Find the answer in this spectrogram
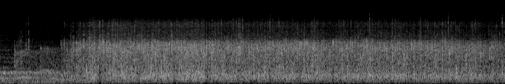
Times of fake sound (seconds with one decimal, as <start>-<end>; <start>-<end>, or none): none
